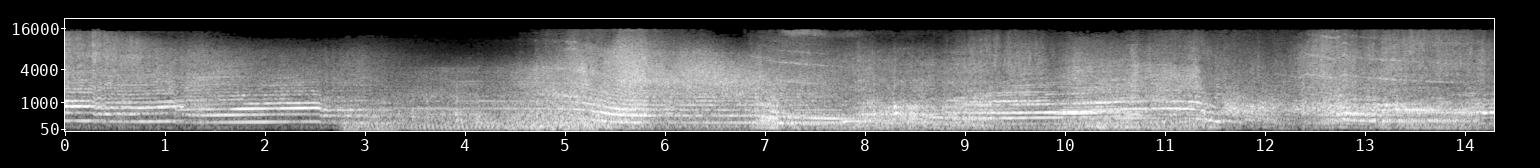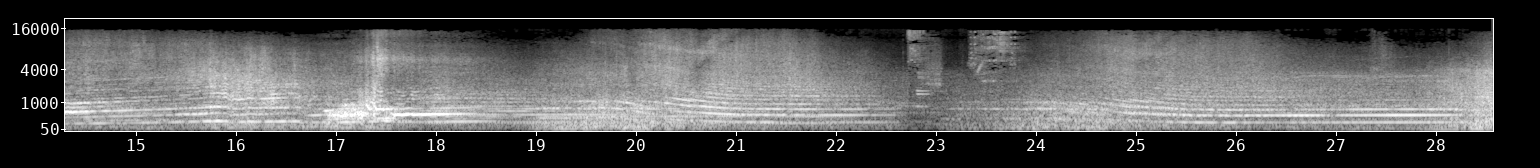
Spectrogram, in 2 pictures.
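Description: A racing car engine screams at high revs, rising and falling as it shifts gears and passes by.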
